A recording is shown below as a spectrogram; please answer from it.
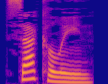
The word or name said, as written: sakhalin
